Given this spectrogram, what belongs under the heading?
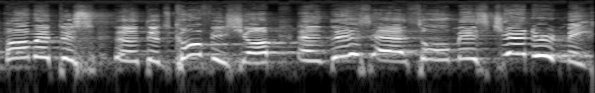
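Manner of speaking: high-pitched, hammed-up outrage; mock social-media complainer. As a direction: wail it like an aggrieved oversharer. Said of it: "announce it to everybody on social media".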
